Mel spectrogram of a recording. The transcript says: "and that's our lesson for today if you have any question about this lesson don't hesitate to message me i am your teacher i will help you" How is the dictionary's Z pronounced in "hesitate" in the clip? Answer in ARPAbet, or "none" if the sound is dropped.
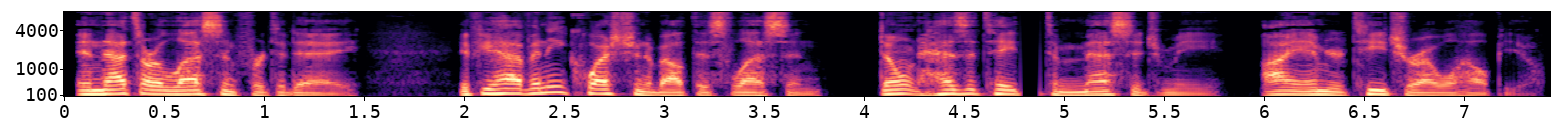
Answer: Z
